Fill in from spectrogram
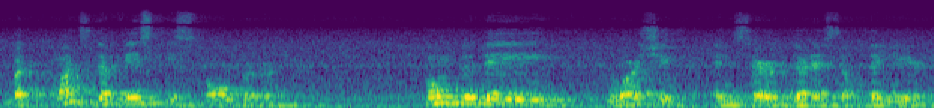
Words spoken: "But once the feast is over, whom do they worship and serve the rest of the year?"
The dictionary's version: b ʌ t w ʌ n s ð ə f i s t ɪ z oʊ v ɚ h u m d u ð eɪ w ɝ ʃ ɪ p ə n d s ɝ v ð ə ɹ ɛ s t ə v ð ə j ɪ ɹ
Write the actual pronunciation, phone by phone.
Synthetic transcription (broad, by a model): b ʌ t w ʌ n s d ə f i s t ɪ s oʊ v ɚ h u m d u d eɪ w ɝ ʃ ɪ p ə n d s ɝ v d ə ɹ ɛ s t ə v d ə j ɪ ɹ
